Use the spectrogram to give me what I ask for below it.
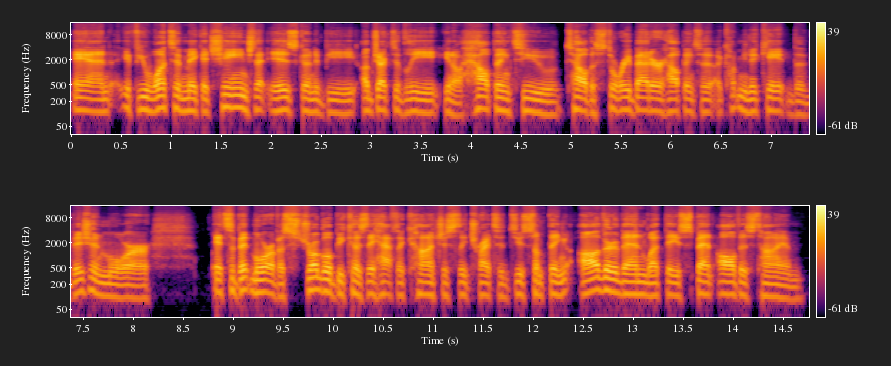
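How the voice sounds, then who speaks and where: A tired man co-hosting a podcast, talking in animated bursts with fillers and restarts. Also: mid-range voice, fairly quick, no echo, clean studio sound. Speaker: podcast co-host. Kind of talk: casual chat.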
